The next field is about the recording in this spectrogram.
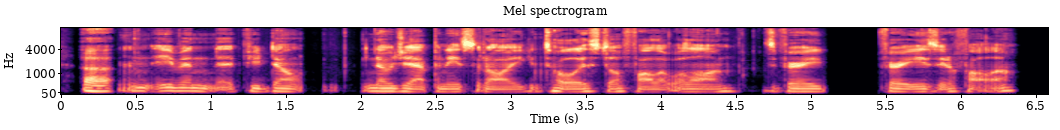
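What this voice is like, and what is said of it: Strained voice, losing it. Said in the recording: “I'm slowly losing my voice.”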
